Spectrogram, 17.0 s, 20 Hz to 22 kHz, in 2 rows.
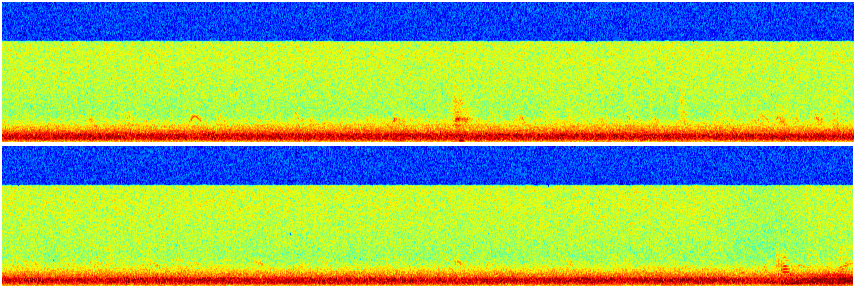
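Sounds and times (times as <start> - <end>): faint bird chirps: 3.8 - 6.8.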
